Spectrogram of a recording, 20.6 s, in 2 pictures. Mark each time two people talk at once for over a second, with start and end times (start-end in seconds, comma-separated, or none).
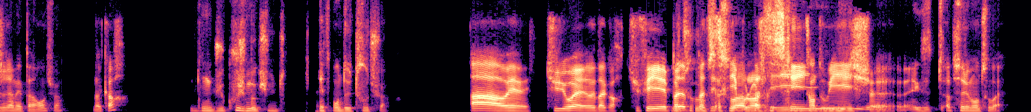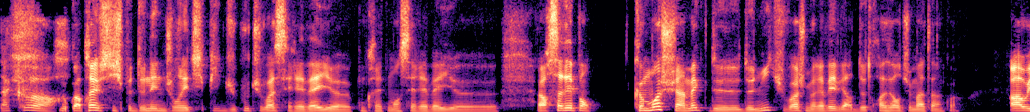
6.7-8.9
